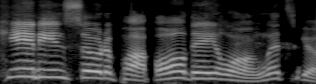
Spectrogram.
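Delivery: put-on high, gleeful call to the kids; playful grandparent voice rallying the grandkids; mock excited grandparent. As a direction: cheer them on like an indulgent grandparent. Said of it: "And you're just like".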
